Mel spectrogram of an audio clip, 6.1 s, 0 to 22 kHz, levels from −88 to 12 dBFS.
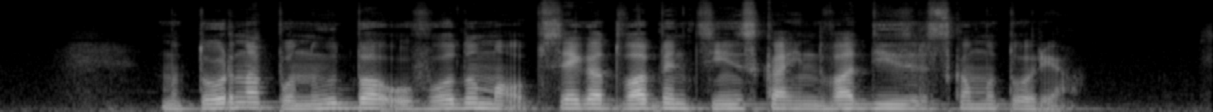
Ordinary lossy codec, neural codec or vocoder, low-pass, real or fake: none; none; none; real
